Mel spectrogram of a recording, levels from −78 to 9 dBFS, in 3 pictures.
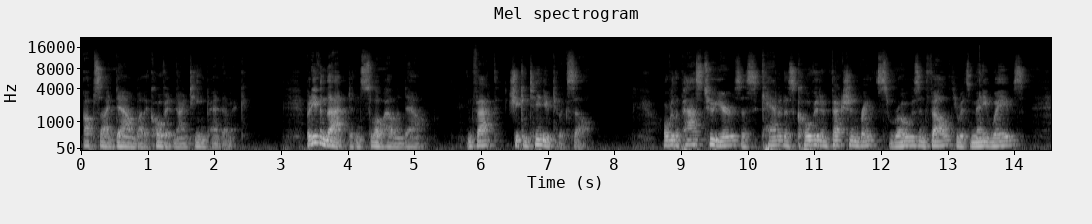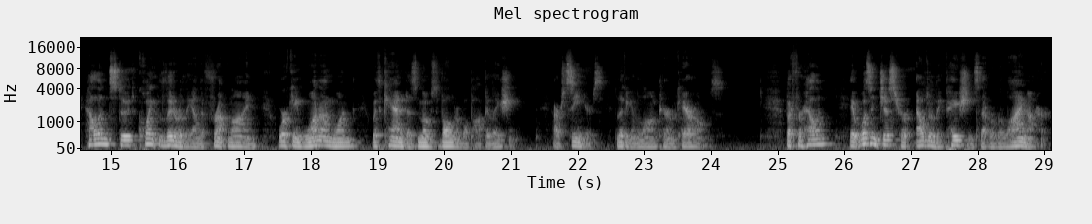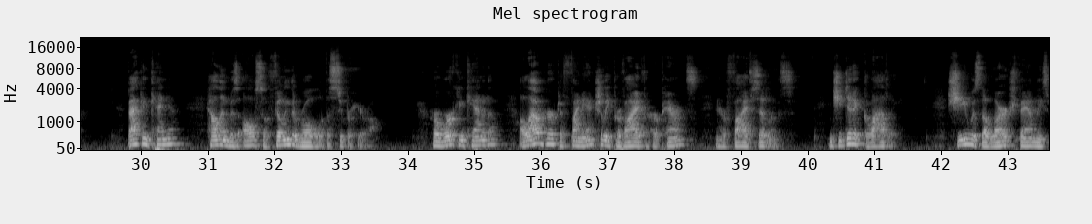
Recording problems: room echo; very slight; dies away in 0.4 s
off-mic speech; somewhat distant

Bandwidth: 17.5 kHz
